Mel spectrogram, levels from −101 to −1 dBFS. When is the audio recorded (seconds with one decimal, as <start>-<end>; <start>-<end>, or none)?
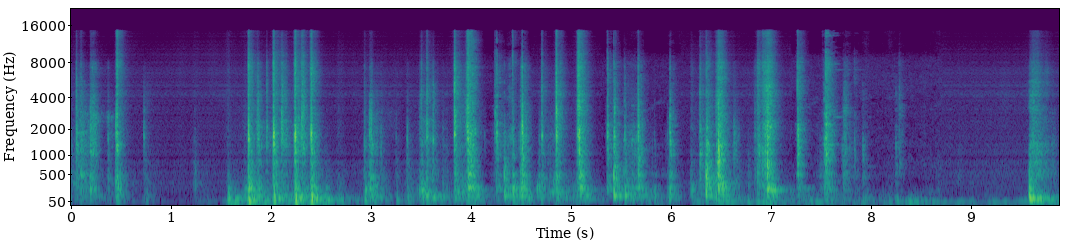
4.0-4.6; 5.3-6.1; 7.2-8.7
